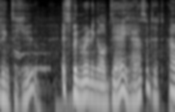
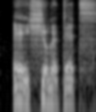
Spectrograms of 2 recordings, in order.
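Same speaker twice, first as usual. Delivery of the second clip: raspy voice of a lifelong smoker; 4 semitones lower than usual. Showing how a phrase should be said, in a smoker voice like Marge Simpson's sisters. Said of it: "You gotta say it like like a like a smoker".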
